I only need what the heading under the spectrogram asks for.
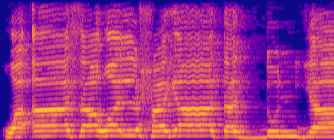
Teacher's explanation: الف کے اوپر کھڑا زبر وہ لمبا ہوگا، یا کے اوپر کھڑا زبر وہ لمبی ہوگی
